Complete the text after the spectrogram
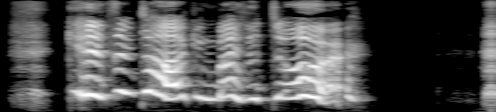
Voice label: sad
